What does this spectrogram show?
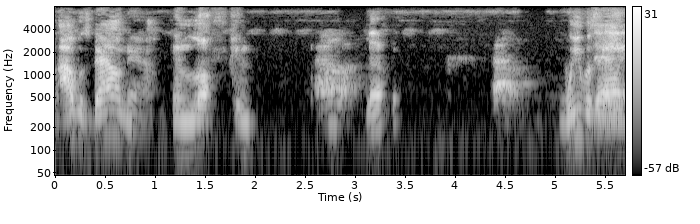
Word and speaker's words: Lufkin: Don't pronounce every letter. Lufkin. That shit got like Look 5 it up. F's in it.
